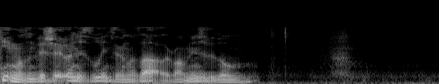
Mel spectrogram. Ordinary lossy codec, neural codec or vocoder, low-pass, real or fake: MP3, 24 kbps; autoencoder, 22.05 kHz, a latent of 192 numbers a frame, VITS, trained on many speakers; 7.2 kHz; fake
